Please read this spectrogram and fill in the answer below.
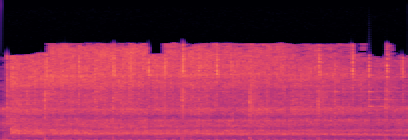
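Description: Black metal band playing: a dense wall of distorted guitar over fast, even drumming, with the guitar noise easing near the end.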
